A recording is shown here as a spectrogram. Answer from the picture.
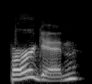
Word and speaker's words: Bergen: Usually we record at night, but this morning we have Bergen. Is that right? That's how you say it. That is No, correct. no hard G.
